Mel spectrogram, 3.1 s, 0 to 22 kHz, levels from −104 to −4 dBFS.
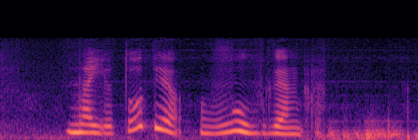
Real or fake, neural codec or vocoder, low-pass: fake; codec, 16 kHz, 0.8 kbps, ZipCodec; 7.2 kHz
